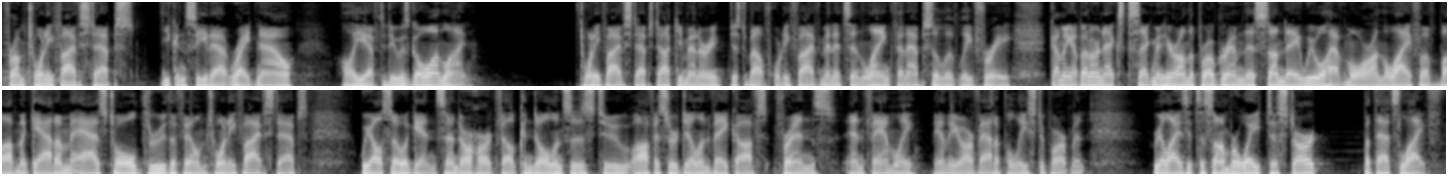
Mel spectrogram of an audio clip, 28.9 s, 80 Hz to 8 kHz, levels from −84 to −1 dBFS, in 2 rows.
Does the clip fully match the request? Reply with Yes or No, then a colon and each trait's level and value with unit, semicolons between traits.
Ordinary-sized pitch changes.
Yes: average, 3.1 semitones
